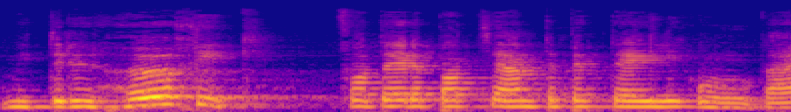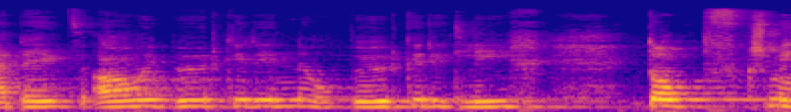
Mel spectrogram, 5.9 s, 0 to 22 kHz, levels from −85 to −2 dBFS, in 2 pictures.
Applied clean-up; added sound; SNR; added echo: none; none; none; reverberation time 0.3 s.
